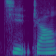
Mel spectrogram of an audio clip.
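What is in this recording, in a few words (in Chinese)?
"紧张" Chinese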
